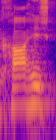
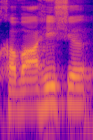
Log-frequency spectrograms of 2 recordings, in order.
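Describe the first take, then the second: First: No w sound is heard after the kh. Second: A w sound is heard after the kh. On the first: The speaker calls it right. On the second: The speaker calls it wrong.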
